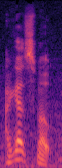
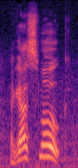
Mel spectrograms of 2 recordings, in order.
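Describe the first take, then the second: First: Said in the usual way. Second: Higher and louder, thrilled to find it; "I got smoke" popping up high and loud with glee; excited. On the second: Real, not acted. Gamer cheering that he had smoke all along, excited.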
